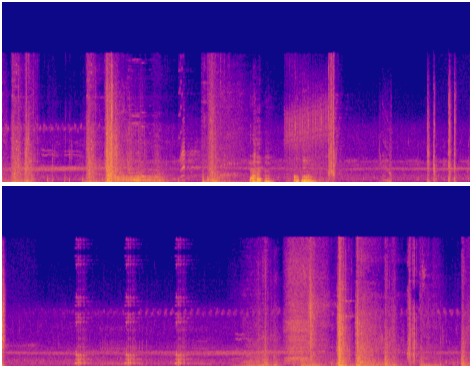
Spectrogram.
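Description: Sword slashes and heavy hits land in quick bursts of fighting.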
